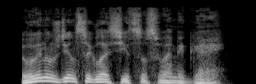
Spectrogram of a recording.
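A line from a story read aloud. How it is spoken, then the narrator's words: Sad. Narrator (Russian): печально кивнул я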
